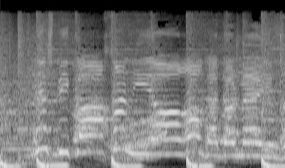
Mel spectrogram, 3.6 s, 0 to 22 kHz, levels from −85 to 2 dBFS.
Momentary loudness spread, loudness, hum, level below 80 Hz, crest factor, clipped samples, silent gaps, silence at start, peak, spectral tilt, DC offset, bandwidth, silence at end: 3 LU; -13 LUFS; none; -22 dBFS; 12 dB; under 0.1%; none; 0 s; 0 dBFS; -4 dB/octave; under 0.1%; 16.5 kHz; 0 s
